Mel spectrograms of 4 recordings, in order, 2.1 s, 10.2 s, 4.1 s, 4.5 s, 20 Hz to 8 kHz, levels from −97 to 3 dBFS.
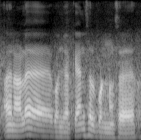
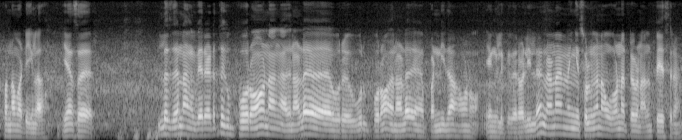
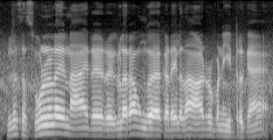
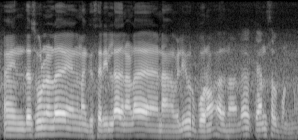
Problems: background sounds at intervals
